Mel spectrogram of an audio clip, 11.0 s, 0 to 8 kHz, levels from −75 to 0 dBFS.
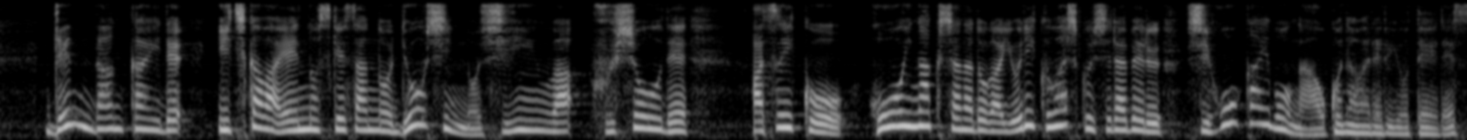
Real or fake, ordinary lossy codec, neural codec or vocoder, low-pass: real; none; none; 7.2 kHz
